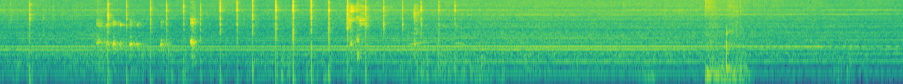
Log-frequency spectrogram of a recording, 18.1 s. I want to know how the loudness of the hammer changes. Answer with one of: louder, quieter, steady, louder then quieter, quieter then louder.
louder then quieter.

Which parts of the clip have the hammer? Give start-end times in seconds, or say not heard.
0.6-9.3.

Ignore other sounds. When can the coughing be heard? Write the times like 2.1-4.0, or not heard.
1.9-4.0, 6.9-8.4, 14.1-15.0.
